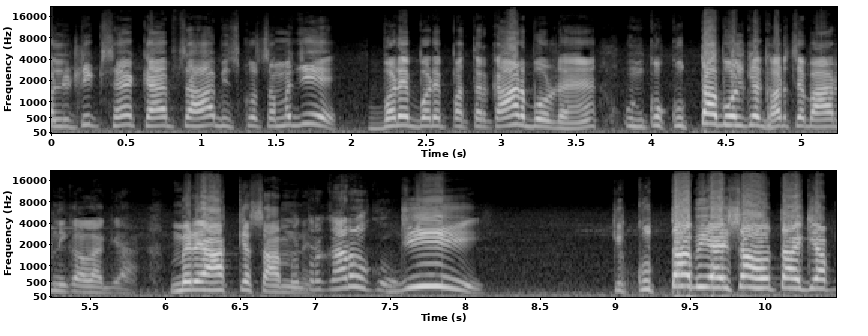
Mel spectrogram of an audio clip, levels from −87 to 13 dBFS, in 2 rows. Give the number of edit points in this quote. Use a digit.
1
